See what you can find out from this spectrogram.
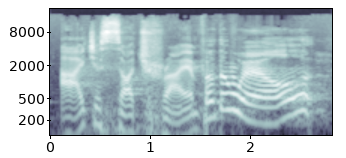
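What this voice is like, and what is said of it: Teenage girl character voice. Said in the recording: “What was that voice? Who was that character? ... That was a Brigsby Bear voice. ... It was like a teenage girl who just saw, who loves Leni Riefenstahl. That's my impression of a teenage girl”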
